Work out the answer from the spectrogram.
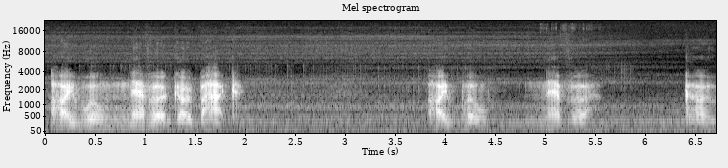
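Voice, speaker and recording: A man narrating a scripted first-person horror story in a deliberate, theatrical storytelling manner. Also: mid-range voice, flat delivery, phone-quality sound, a little hiss or hum.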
